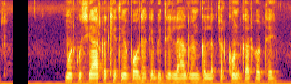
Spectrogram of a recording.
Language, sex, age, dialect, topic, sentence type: Chhattisgarhi, male, 18-24, Northern/Bhandar, agriculture, question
